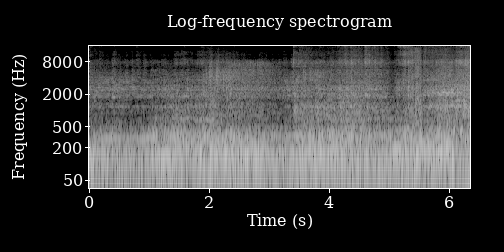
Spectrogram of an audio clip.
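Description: Monster-film soundtrack: music playing over a deep, continuous rumble.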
